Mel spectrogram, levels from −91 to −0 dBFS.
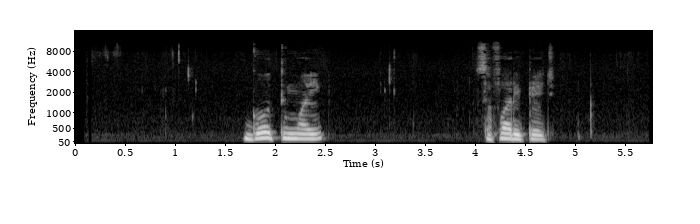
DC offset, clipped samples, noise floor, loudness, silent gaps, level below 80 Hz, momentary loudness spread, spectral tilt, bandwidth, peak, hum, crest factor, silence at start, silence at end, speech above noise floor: under 0.1%; under 0.1%; -68 dBFS; -22 LUFS; none; -70 dBFS; 12 LU; -8.5 dB/octave; 10 kHz; -8 dBFS; none; 18 dB; 1.7 s; 1.05 s; 47 dB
